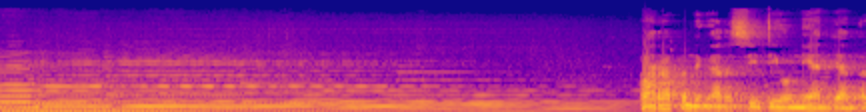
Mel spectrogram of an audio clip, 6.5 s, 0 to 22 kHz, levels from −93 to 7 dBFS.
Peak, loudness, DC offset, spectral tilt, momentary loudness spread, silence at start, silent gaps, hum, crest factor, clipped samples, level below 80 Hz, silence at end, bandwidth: 0 dBFS; -16 LUFS; 0.4%; -6.5 dB/octave; 18 LU; 0 s; none; none; 16 dB; under 0.1%; -32 dBFS; 0 s; 15 kHz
